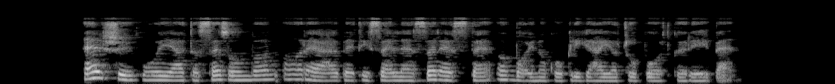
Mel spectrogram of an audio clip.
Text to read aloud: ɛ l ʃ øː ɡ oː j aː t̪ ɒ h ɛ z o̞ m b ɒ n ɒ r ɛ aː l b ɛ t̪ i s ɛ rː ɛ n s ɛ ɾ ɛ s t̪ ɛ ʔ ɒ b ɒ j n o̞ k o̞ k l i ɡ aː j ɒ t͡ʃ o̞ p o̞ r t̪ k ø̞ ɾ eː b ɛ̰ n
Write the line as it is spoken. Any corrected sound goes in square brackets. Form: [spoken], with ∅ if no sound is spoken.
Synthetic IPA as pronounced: ɛ l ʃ øː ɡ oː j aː t̪ ɒ [s] ɛ z o̞ m b ɒ n ɒ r ɛ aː l b ɛ t̪ i s ɛ [lː] ɛ n s ɛ ɾ ɛ s t̪ ɛ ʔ ɒ b ɒ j n o̞ k o̞ k l i ɡ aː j ɒ t͡ʃ o̞ p o̞ r t̪ k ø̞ ɾ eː b ɛ̰ n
